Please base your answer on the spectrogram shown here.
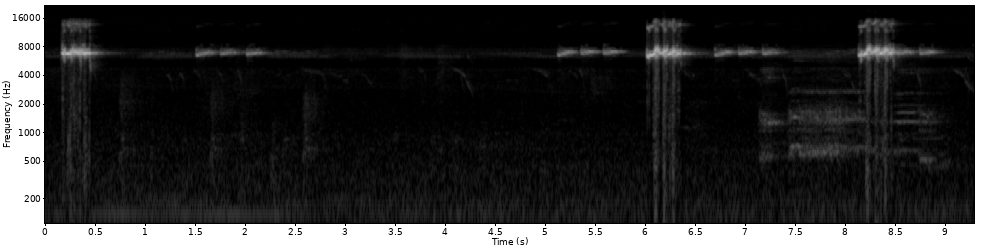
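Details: Blue-crowned hanging parrot lure call used for trapping, described as a female calling the male. Very high, thin squeaky notes come in short bursts near 0.3, 1.7, 5.5, 6.2 and 8.4 seconds, with sharp clicks and faint lower tones near the end.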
